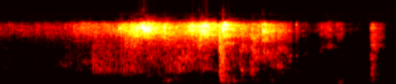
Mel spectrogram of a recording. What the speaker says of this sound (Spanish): voy a ver si puedo apartar a la perra un poco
